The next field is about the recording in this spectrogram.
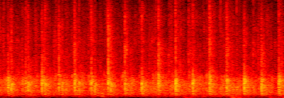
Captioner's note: applause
